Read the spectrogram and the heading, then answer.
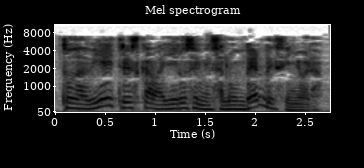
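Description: A woman's voice: fairly low pitch, very animated, fairly quick, mellow, breathy edge. A woman playing a dutiful, matter-of-fact lady's maid in a radio drama. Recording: dull, faintly noisy radio recording.

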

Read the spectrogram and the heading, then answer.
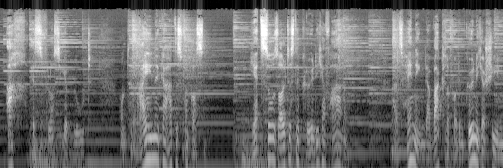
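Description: A man narrating a literary verse tale for a radio drama, in a measured, solemn storytelling manner. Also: sits low. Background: plucked guitar music.

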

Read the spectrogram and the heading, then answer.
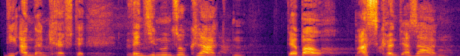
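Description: An actor playing a bitter Roman commoner leading hungry rebels in a radio drama, blunt, challenging and sardonic. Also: male voice, high-pitched, big pitch swings, unhurried, pushed and bright, breathy edge, exaggerated voice. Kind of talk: classical German stage-style radio drama acting. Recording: long reverberant hall.

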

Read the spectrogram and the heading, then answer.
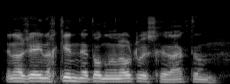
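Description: An actor playing a humane, wry undertaker in a radio drama, measured and reflective, with gentle amusement. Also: male voice, mid-range voice, fairly even intonation, lightly acted. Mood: reflective, compassionate. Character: humane, wry male undertaker, a former parliamentarian. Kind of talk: naturalistic Dutch radio drama acting.

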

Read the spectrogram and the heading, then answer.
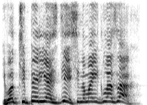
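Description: A man's voice: high-pitched, big pitch swings, normal speed, fairly bright tone, full character voice. A man doing a tearful, resentful husband. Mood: aggrieved. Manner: self-pitying, tearful outburst. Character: hurt husband, resentful and near tears.

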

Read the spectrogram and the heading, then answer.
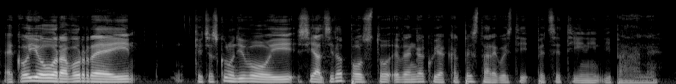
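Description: A man playing a provocative bishop in a storytelling monologue, prodding and challenging his congregation with hesitant pauses. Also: mid-range voice, dry recording, natural voice. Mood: coaxing. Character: provocative South American bishop addressing his rich congregation.

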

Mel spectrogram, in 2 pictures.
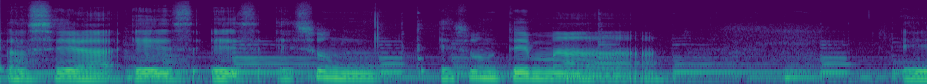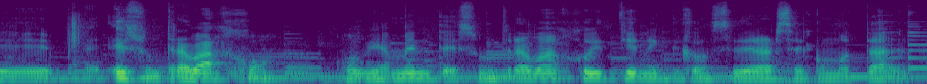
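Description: A woman with an Argentine accent giving her opinion conversationally, thinking aloud as she goes. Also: low-pitched. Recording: plucked guitar music behind voice.

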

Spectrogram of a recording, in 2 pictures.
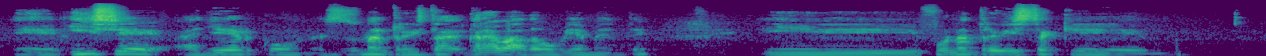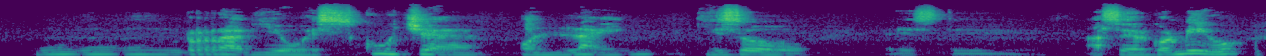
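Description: A man's voice: mid-range voice, fairly bright tone, a little hiss or hum. A man with a Mexican accent hosting an online radio show, chatty and meandering as he reads listener messages. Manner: chatty, meandering, many fillers. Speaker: radio host.

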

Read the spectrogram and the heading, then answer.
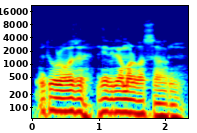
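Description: A man's voice: rumbling low, normal speed, dark tone. An actor playing a stern, pious old father in a radio play, exasperated and reproachful. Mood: scolding. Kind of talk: naturalistic radio play acting.

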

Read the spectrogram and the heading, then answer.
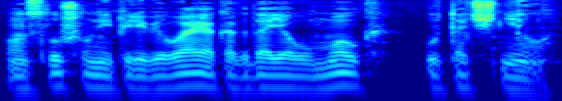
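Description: Very deep-voiced wartime narrator. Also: male voice, fairly even intonation, fast talker, a little mellow. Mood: reflective. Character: reflective male wartime counterintelligence captain narrating his story. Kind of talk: first-person dramatised narration.

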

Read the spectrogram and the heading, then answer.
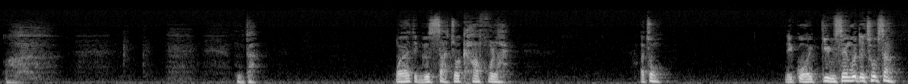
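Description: A man's voice: mid-range voice, expressive, unhurried, pauses often, dark tone, close to an everyday voice. A man acting a young exiled prince bent on avenging his father, declamatory and emotional, in a radio drama. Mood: vengeful, resolute. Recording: echoey radio drama recording.

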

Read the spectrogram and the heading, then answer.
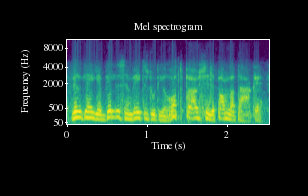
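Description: An actor playing an earnest, idealistic young French soldier in a Dutch radio play, speaking in a thoughtful, measured way. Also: male voice, fairly high pitch, expressive, lightly acted. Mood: pleading. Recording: muffled, noisy old radio play recording.

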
